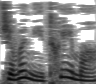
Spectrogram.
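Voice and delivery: normal talking voice

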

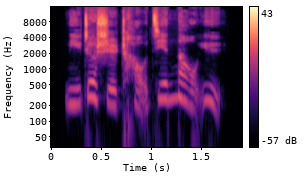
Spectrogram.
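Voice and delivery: normal talking voice

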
